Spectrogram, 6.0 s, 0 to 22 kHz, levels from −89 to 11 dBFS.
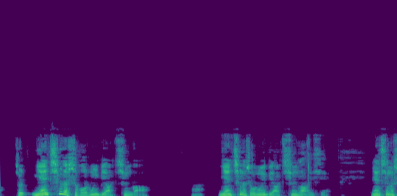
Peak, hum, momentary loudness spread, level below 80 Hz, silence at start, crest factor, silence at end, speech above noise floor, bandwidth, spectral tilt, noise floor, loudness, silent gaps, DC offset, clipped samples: -2 dBFS; none; 18 LU; -58 dBFS; 0.25 s; 20 dB; 0 s; 42 dB; 7.4 kHz; -5.5 dB/octave; -63 dBFS; -21 LUFS; 2.37-2.41 s, 2.47-2.69 s, 2.79-2.83 s, 3.20-3.25 s; under 0.1%; under 0.1%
